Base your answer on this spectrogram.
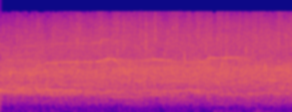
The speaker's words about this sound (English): He gets a standing ovation here too, but Nancy Pelosi still does not clap.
